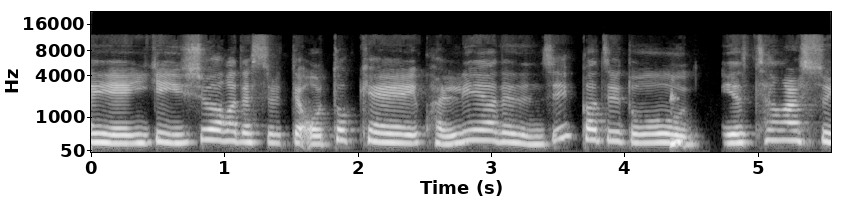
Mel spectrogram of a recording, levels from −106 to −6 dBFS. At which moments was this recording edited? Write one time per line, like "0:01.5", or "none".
0:04.6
